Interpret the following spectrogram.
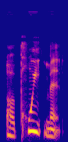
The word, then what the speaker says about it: appointment: And appointment. I don't say the middle T. I just put my tongue in the in position, appoint.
